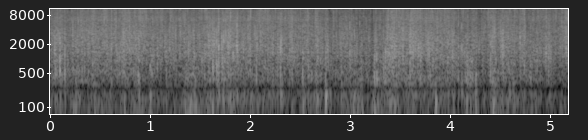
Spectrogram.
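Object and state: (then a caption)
Plastic bubble wrap. A small wad of clear plastic bubble wrap with hollow air bubbles is held in both hands and squeezed and crinkled with the fingertips, popping bubbles. A steady, dense, bright crackle of snaps and crinkles runs through the whole clip at an even level, with almost no low end.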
